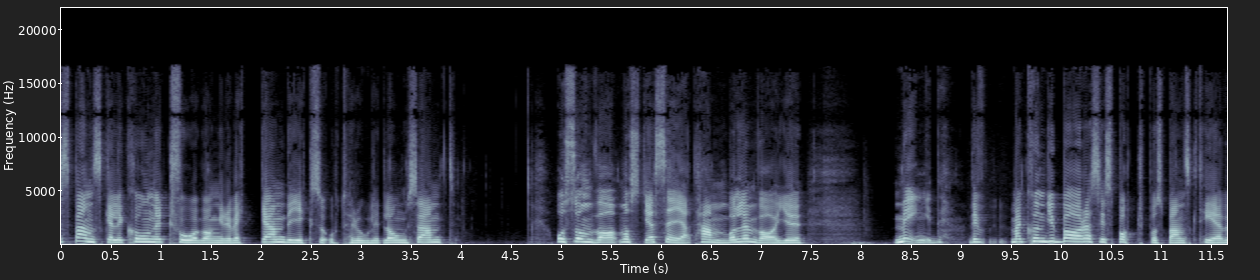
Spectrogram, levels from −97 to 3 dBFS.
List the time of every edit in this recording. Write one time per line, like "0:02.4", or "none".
0:09.1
